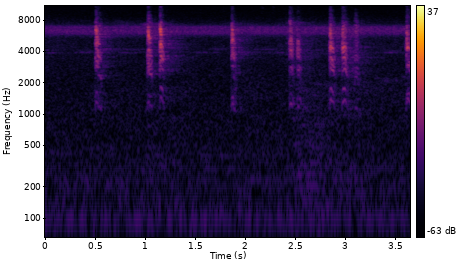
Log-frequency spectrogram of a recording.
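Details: Garden sparrows at dawn give scattered, crisp high chirps, single or in quick doublets, separated by short pauses, with a thin steady high-pitched drone running underneath.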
